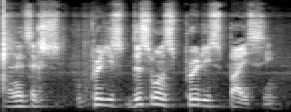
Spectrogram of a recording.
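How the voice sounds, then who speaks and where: A man speaks at a fairly slow pace. Noticeable background noise runs under him. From Poland. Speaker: YouTuber, off-grid homesteader. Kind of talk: casual vlog. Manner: chatty.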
